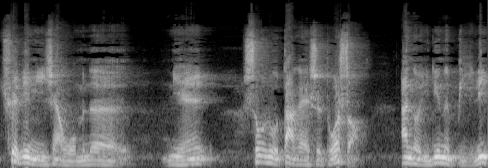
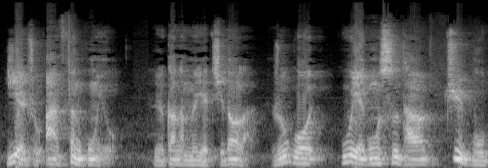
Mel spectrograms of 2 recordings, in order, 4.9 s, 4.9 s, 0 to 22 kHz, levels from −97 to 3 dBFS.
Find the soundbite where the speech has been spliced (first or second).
second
